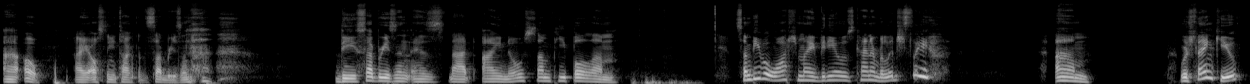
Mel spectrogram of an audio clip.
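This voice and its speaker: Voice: mid-range voice, lively intonation, moderate pace, pauses often, darkish tone. A person giving a casual, rambling update to listeners in an anxious, apologetic, hesitant way, swearing casually, with a sick, tired throat. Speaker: audio content creator.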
